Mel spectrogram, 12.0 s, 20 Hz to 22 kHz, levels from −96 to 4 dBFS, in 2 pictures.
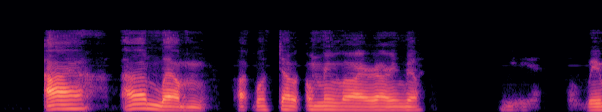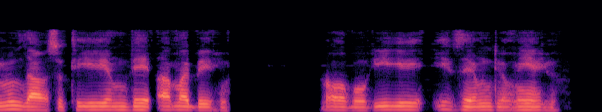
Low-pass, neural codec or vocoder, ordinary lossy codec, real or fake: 7.2 kHz; codec, 16 kHz, 0.5 kbps, FunCodec, trained on LibriTTS, 25 frames a second; none; fake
